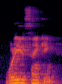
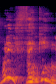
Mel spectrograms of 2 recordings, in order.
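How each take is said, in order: First: It sounds like a sincere, curious question. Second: It sounds like an accusing, insulting question.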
